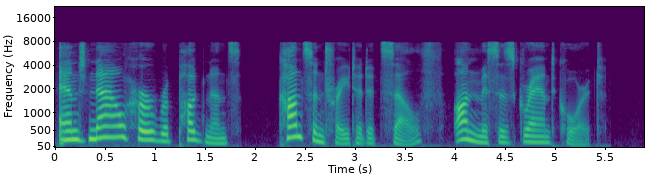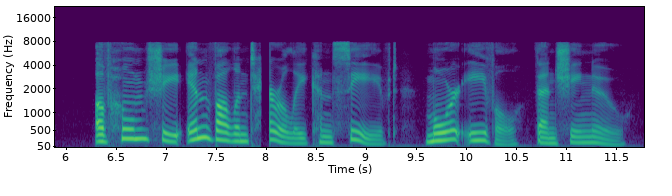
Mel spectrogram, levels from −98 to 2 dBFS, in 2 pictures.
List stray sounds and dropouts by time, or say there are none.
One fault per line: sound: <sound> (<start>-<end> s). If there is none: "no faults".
sound: dropout (7.9-8.0 s)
